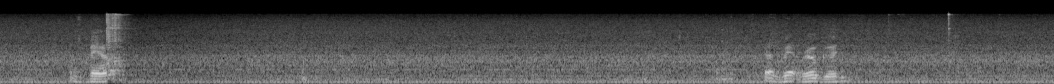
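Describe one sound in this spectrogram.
Small metal parts clink together under a hand.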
